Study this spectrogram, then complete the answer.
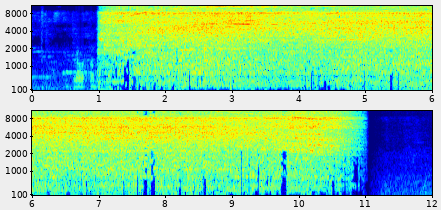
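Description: A table saw motor runs with a loud, steady roar, then stops abruptly.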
